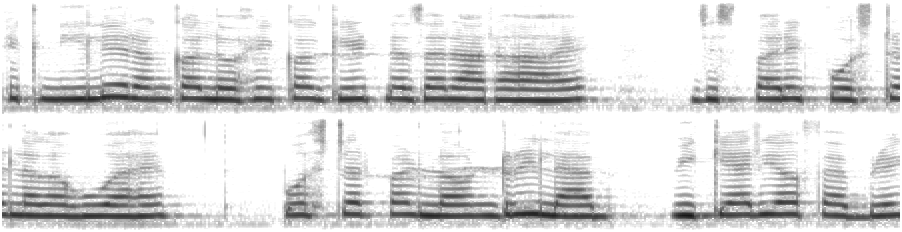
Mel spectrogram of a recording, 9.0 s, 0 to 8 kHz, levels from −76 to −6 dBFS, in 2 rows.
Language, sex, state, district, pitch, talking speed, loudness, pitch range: Hindi, female, Bihar, Darbhanga, 280 Hz, 185 wpm, -27 LUFS, 270-295 Hz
